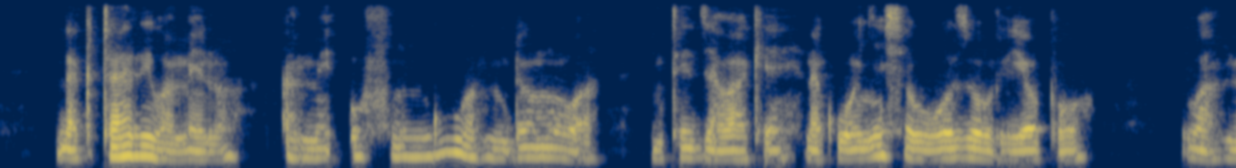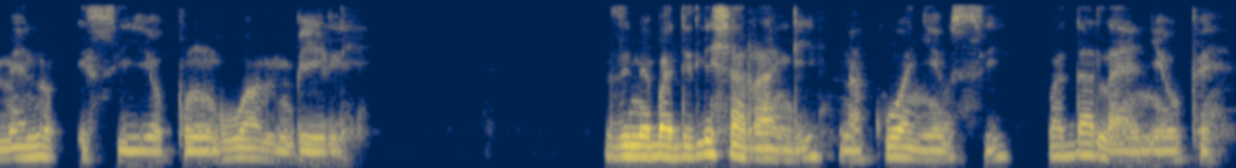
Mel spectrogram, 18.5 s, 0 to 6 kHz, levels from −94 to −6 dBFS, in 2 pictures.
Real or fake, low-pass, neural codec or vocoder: fake; 5.4 kHz; vocoder, 44.1 kHz, 128 mel bands, Pupu-Vocoder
